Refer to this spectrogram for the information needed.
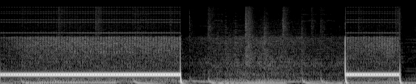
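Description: A telephone ringback tone sounds twice, a long steady buzz followed by a pause and a shorter second burst, heard clearly as 99.9 Virgin Radio hosts place a call, with no one speaking.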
